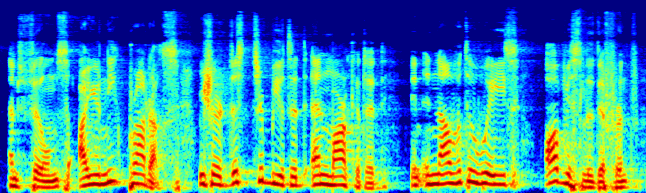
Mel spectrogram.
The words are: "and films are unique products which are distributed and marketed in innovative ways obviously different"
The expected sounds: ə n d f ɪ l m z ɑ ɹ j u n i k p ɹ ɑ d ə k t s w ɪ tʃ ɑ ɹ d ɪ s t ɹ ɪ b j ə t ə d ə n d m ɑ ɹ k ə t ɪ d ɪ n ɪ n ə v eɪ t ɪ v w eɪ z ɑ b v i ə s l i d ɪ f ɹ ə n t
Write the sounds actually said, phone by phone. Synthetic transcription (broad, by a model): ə n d f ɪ l m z ɑ ɹ j u n i k p ɹ ɑ d ə k t s w ɪ tʃ ɑ ɹ d ɪ s t ɹ ɪ b j ə t ə d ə n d m ɑ ɹ k ə t ɪ d ɪ n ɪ n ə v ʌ t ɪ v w eɪ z ɑ b v i ə s l i d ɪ f ɹ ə n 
